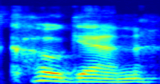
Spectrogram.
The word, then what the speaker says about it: Cogan: It's Cogan, not Cogen.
